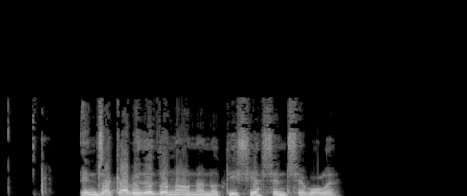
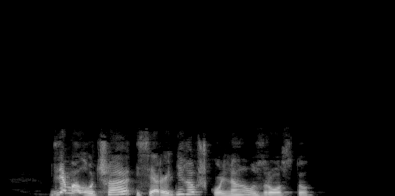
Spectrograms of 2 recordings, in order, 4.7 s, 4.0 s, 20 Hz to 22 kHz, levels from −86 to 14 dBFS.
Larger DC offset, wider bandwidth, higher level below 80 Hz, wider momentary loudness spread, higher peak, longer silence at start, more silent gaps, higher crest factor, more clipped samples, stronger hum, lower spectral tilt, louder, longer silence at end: neither; first, 11.5 kHz vs 7 kHz; first, -56 dBFS vs -64 dBFS; first, 21 LU vs 10 LU; about the same, 0 dBFS vs -2 dBFS; about the same, 0.4 s vs 0.5 s; first, 0.68-0.79 s vs none; about the same, 14 dB vs 16 dB; neither; neither; about the same, -5.5 dB/octave vs -6.5 dB/octave; first, -13 LUFS vs -16 LUFS; first, 1.3 s vs 0.85 s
